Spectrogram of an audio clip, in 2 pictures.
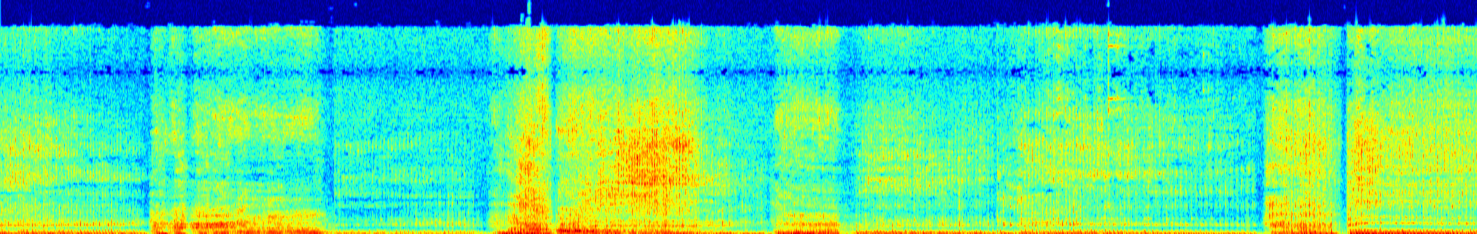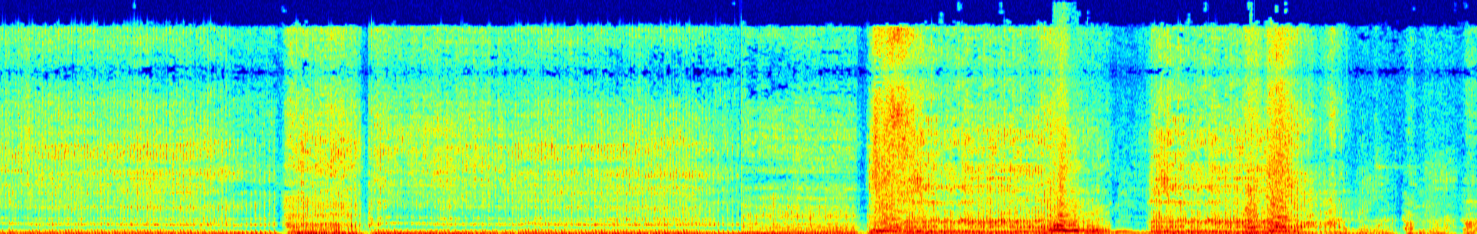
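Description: Tigers roaring and growling in a string of separate recordings joined by abrupt cuts, the calls loud and heavy in the bass, some with a long held tone.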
